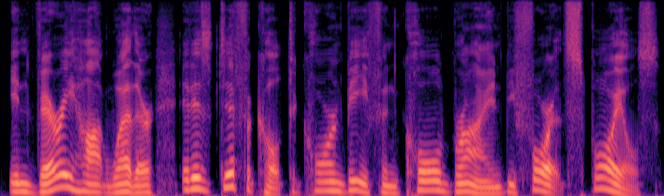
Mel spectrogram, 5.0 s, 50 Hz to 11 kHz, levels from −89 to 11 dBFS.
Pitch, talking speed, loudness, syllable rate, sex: 135 Hz, 195 wpm, -16 LUFS, 5.0 syllables/s, male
